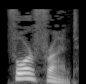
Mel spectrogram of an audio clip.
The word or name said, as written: forefront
